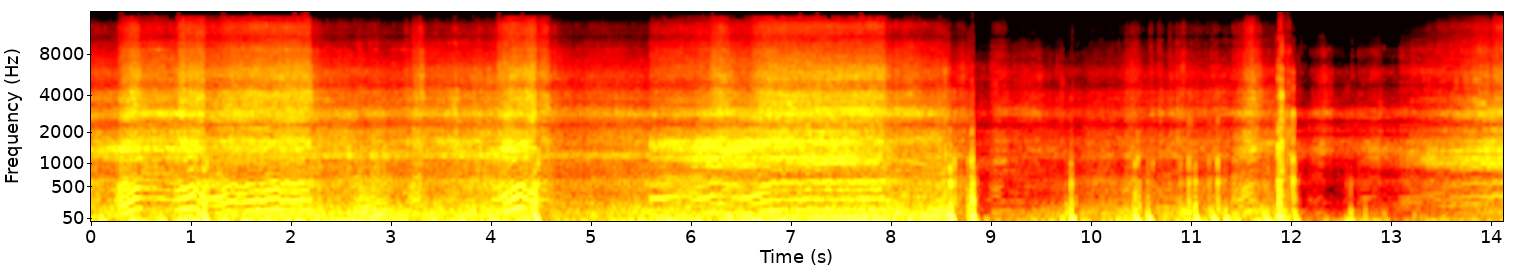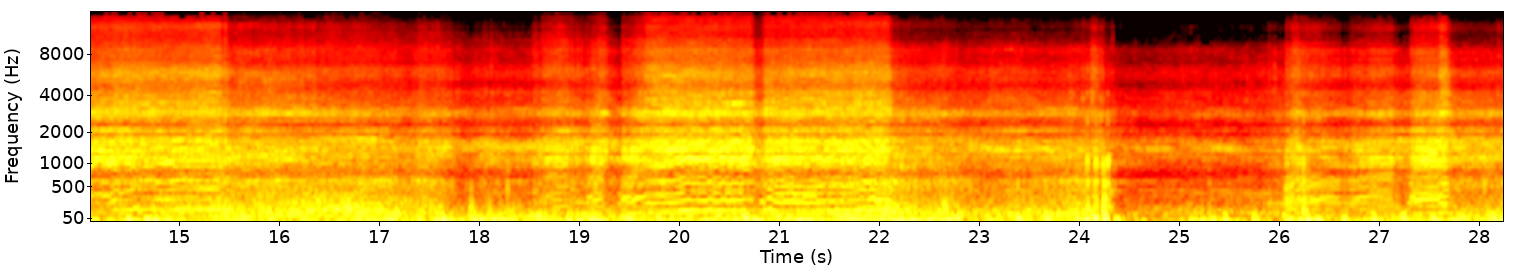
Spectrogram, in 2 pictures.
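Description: Yamaha motocross bike's engine heard from on board, revving up and falling off again and again as the rider works the throttle and gears. About a third of the way in the throttle is shut for a few seconds, with a few sharp knocks, before it pulls hard again.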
